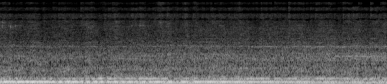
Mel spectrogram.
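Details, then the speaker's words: Camaro rebuilt 6.0 V8 with big Stage 4 Brian Tooley PDS cam, second startup after rebuild: deep, lumpy idle with steady rhythmic lope, oil pressure good, no ticking or knocking on top; healthy. "No weird noises. All right, guys, I don't know what to say. It's alive."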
